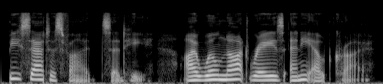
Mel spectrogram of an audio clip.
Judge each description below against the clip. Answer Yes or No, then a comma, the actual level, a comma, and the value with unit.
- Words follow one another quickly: No, average, 155 wpm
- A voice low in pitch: No, high, 205 Hz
